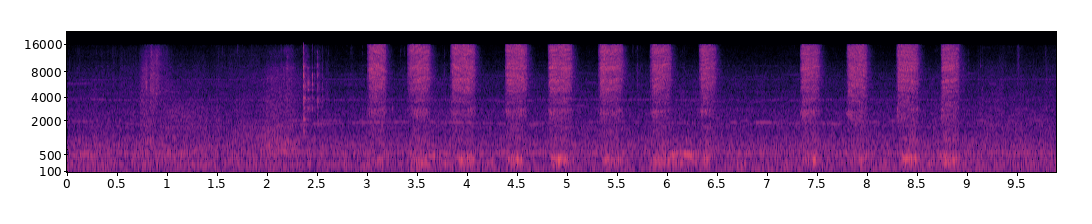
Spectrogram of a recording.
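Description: Aerosol spray can being sprayed onto a 3D-printed helmet in short bursts: one brief hiss, then about a dozen quick hisses roughly two a second, with a short pause partway through.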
